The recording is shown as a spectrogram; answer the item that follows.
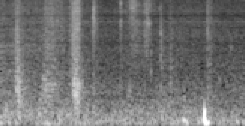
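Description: Faint rustling and handling noise, with a soft knock near the end.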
